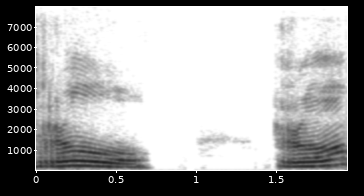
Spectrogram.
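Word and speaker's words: ρ: anak-anak ya gimana jadinya seperti huruf P dibacanya adalah ro-ro menunjukkan nilai massa jenisnya =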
